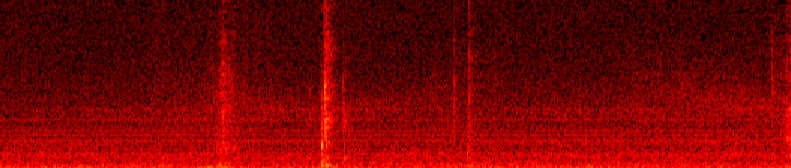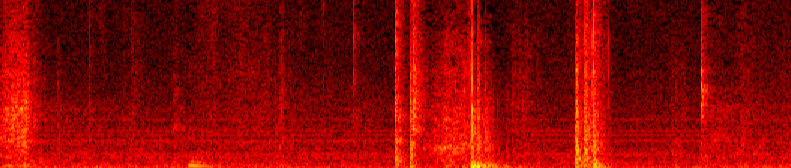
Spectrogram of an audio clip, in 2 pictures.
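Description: Rotary cutter and acrylic quilting ruler handled on a cutting mat while trimming fabric border strips to length: a few light clicks, a short swish of the blade slicing the layered fabric about halfway through, then a cluster of louder clacks near the end as the cutter and ruler are set down and moved.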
